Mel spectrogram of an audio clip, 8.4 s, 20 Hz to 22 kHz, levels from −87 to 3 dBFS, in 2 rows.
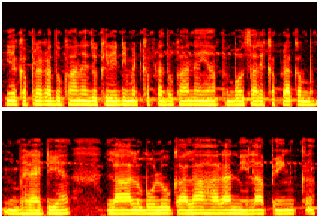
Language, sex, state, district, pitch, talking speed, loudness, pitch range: Hindi, male, Bihar, Katihar, 125 Hz, 185 wpm, -14 LUFS, 125-130 Hz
